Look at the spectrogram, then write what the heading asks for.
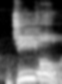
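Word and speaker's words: Tjio: याद रखना जिओ महोदय है ना जी ओ है ना इसकी स्पेलिंग होती है टी से शुरू होती है कोई जापानी था इसलिए टी जीओ नहीं बोल के जिओ बोलते हैं इसने बताया कि प्रत्येक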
